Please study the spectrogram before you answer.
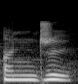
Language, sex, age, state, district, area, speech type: Tamil, female, 45-60, Tamil Nadu, Sivaganga, rural, read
